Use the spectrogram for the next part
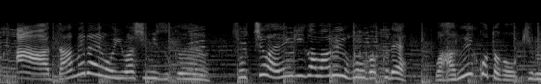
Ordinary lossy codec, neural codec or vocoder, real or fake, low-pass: none; none; real; 7.2 kHz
